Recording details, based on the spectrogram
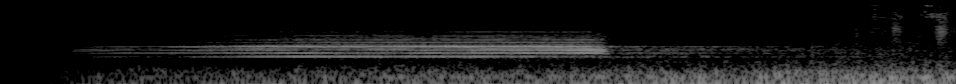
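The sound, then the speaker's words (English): A train whistle blows in one long, loud, steady blast for several seconds over a heavy rumble of rolling wheels, which keeps going after the whistle stops. “And I don't have a button for the train, so I'm going to have to add that in.”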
